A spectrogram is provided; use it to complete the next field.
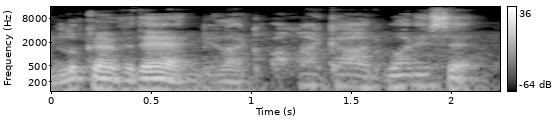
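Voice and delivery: creepy whisper. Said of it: "But all whispering".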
